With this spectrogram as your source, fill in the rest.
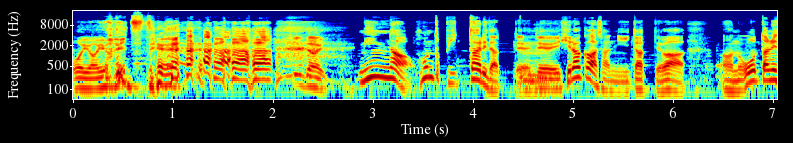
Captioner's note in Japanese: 笑い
